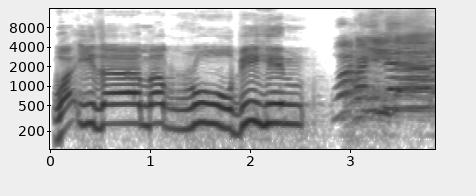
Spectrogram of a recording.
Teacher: واو ہونٹوں کی گولائی سے ادا ہوتا ہے. واو متحرکہ ہے، ہونٹ گول کریں.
